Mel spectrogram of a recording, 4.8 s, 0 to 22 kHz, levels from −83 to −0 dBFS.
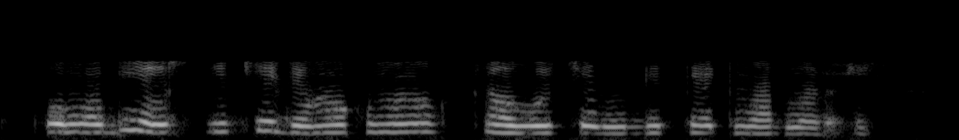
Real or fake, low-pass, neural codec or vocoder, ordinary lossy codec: fake; 3.6 kHz; codec, 16 kHz, 1 kbps, FreqCodec, smaller model; Opus, 64 kbps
